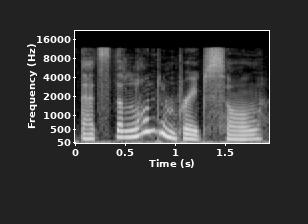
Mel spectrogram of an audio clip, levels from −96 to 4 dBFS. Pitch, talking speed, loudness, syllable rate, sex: 220 Hz, 155 wpm, -15 LUFS, 3.9 syllables/s, female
